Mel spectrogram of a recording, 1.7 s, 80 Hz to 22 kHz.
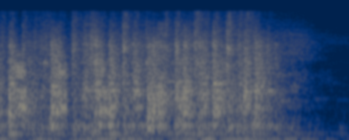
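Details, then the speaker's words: Old square-body truck with 350, untouched for a year: fast metallic clatter over the running engine, fading at shutdown; owner suspects torque converter or flexplate, never investigated. "it's old it's got a little rattle we don't know what we never investigated in the um like five wheel torque converter or something like that"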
